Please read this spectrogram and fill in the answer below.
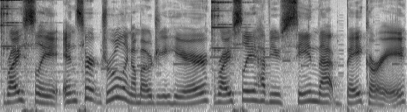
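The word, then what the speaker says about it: Wriothesley: It's Ricely. I sound like I'm a wrestling ring announcer. With 34.9% of positive votes. Ricely, I need that man like I need air. Ricely, insert drooling emoji here. Ricely, have you seen that bakery?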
